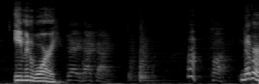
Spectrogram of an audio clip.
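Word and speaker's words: Emmanwori: How's it pronounced? Eamon Wari.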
